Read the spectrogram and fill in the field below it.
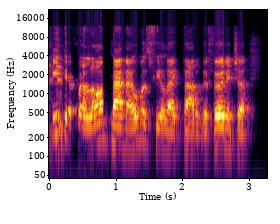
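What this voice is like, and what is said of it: Strong Austrian accent. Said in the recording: “As you can hear, I'm from Austria originally. I have this tremendous Austrian accent that I just never lost”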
